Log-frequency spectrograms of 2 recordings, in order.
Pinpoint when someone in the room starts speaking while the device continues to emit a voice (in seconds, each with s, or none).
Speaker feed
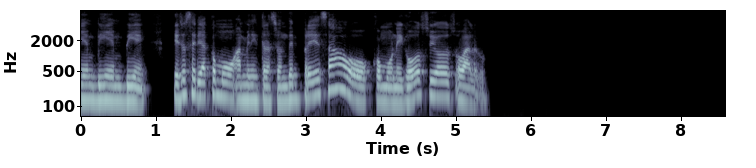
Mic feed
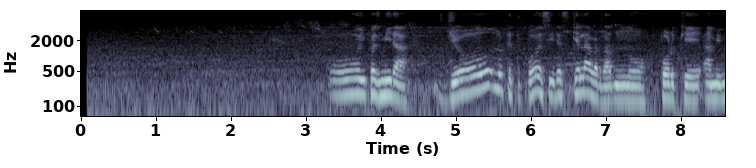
3.2 s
